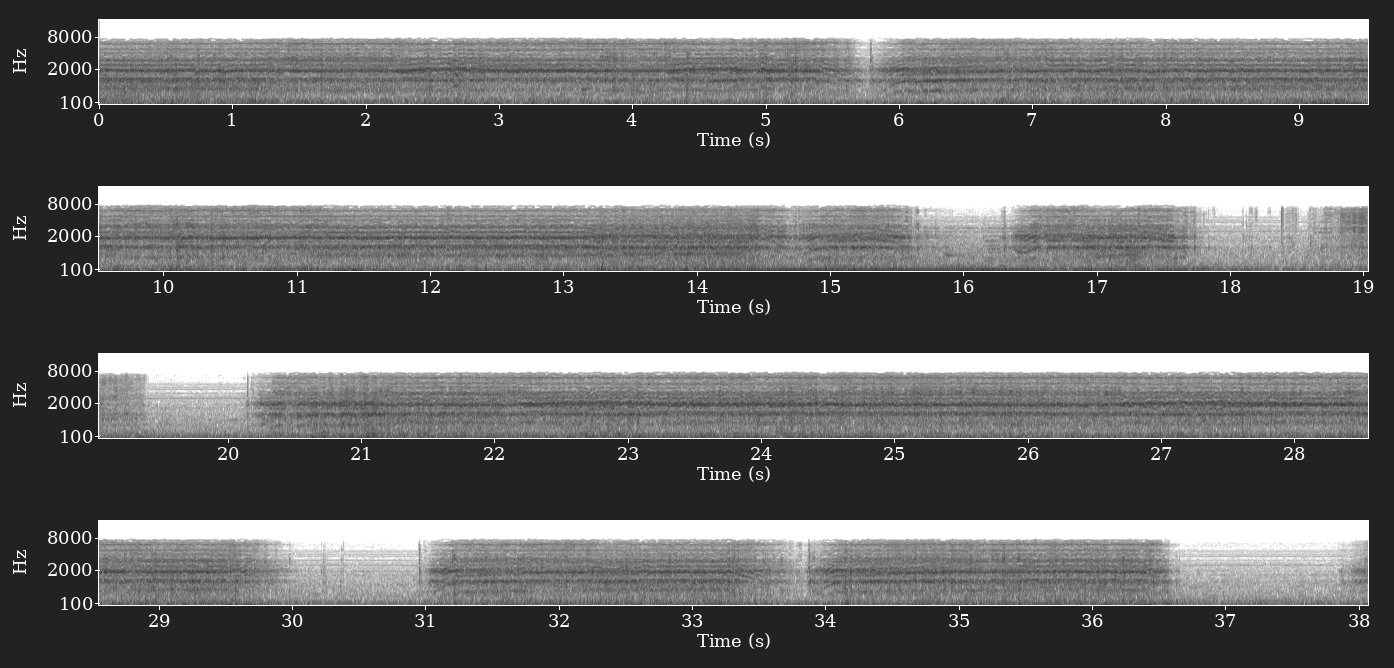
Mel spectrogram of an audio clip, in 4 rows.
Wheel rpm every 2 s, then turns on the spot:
160, 160, 140, 140, 160, 160, 160, 110, 70, 10, 110, 160, 160, 160, 140, 50, 130, 120, 60.
16-20 36-38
